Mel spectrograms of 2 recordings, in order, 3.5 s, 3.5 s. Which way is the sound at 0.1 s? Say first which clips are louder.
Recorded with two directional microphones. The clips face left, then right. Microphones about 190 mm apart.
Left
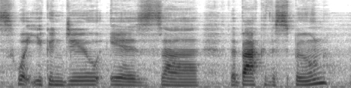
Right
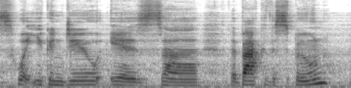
Left 5 dB; 55° left (ahead or behind).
